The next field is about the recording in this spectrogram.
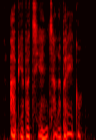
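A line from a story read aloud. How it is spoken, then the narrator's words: Whispering. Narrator (Italian): bisbigliava Clelia Trotti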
